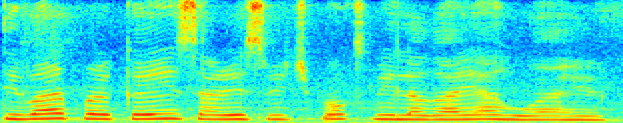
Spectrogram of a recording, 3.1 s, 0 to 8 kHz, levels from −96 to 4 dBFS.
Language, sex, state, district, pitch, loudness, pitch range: Hindi, female, Arunachal Pradesh, Papum Pare, 270 Hz, -15 LUFS, 250-285 Hz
